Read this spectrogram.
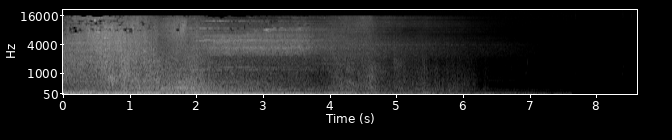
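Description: A triumphant game victory fanfare booms and slowly fades out.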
